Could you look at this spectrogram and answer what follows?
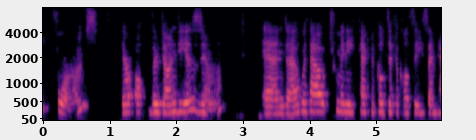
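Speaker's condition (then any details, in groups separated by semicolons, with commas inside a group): No condition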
